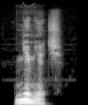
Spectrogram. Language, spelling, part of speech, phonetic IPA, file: Polish, niemieć, verb, [ˈɲɛ̃mʲjɛ̇t͡ɕ], Pl-niemieć.ogg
